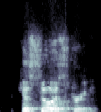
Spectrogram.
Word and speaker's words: casuistry: Casuistry, right? – How do you spell that? – C-A-S, right?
